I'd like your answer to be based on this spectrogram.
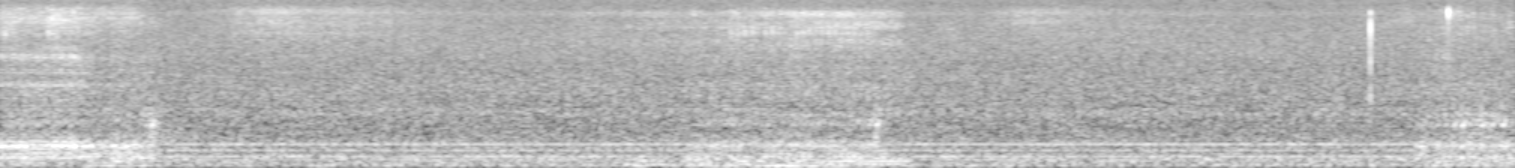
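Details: Two English Bulldogs snoring during a morning nap after playing hard in a field: steady low, rattling rumble rising and falling with slow breaths over faint room hiss.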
